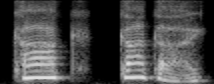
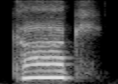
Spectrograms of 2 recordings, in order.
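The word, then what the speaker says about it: cocci: And I use the term cockeye, but you could call it cocky as well as cocky or cockai. And there might even be a fifth way. I don't remember. Any pronunciation is correct.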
